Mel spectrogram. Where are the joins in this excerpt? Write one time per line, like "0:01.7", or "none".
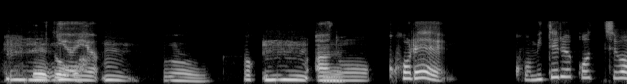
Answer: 0:02.5
0:03.8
